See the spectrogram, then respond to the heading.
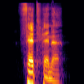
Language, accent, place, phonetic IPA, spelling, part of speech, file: German, Germany, Berlin, [ˈfɛtˌhɛnə], Fetthenne, noun, De-Fetthenne.ogg
- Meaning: stonecrop (Sedum gen. et spp.)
